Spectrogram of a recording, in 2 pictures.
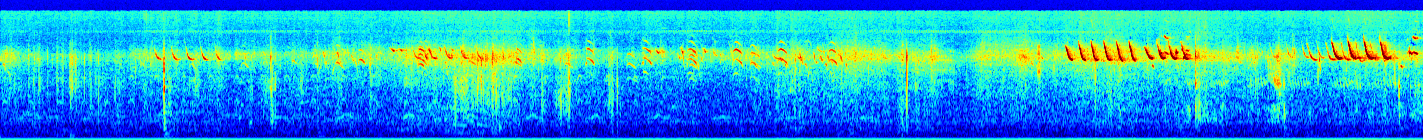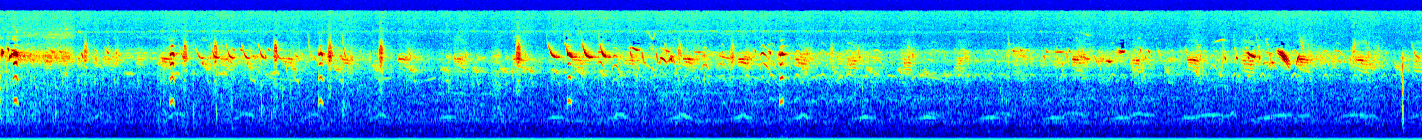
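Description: Wild birds calling: repeated fast trills of high, sharp notes, loudest in two bursts about ten seconds in and a few seconds later. A fainter, lower call repeats through the second half.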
